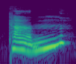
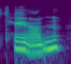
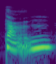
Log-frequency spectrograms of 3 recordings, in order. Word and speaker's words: tan: This very short word tan. All right? And never pronounce it as tan like tanning salon. It's tan.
